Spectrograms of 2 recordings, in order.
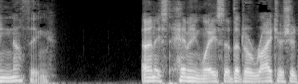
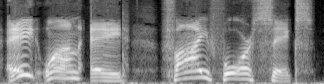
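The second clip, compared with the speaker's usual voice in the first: American producer voice; 9 semitones higher, 4 dB louder, much slower than usual. Acted. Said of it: "work a lot harder on that American accent".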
